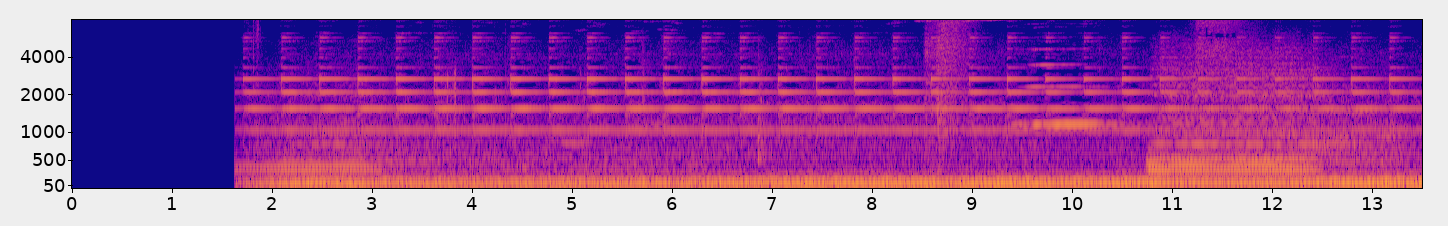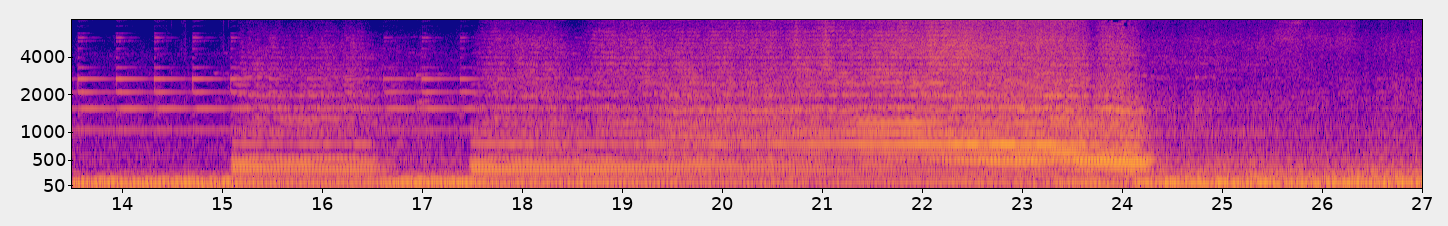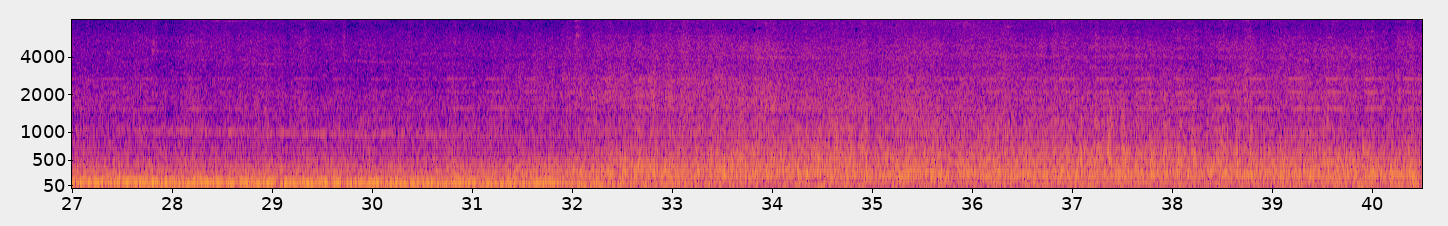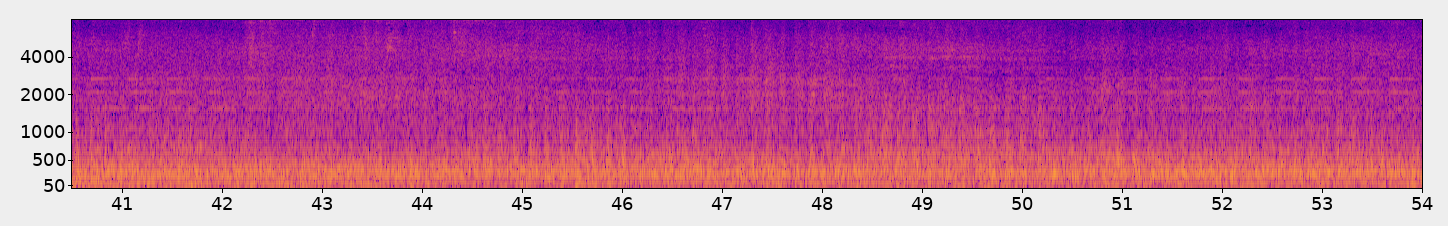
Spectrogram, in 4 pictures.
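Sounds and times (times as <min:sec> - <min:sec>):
high ringing bell: 0:01.6 - 0:15.4, 0:16.6 - 0:17.9
train air horn blasts: 0:10.8 - 0:12.8, 0:15.1 - 0:16.8, 0:17.5 - 0:24.6
wheels clacking on rail joints: 0:26.4 - 0:54.0.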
